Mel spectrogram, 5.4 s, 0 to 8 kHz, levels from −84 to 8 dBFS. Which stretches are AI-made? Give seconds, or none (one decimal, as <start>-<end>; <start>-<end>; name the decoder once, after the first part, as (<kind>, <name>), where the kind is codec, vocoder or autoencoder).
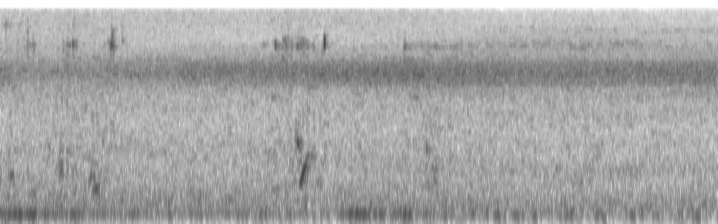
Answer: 4.1-4.8 (vocoder, Vocos)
